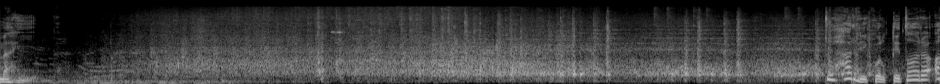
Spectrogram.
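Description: A steam train rumbles past close by.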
